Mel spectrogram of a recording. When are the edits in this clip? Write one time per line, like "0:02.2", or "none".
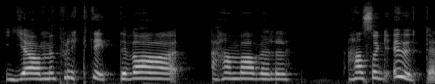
none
